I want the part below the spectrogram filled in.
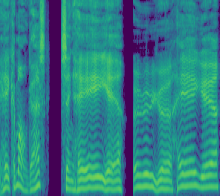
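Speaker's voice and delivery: imitated lounge singer's call; crowd-rousing singer. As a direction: get the crowd singing along. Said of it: "trying to kinda get the crowd into it".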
